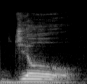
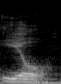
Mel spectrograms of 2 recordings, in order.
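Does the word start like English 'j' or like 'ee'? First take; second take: j; ee. First: It starts with a sound like English j. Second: It starts with a vowel-like ee sound. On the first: The speaker calls it right. "it's the same as the sound in English with the J" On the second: The speaker calls it wrong. "it sounds like E O, but it sounds weird"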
